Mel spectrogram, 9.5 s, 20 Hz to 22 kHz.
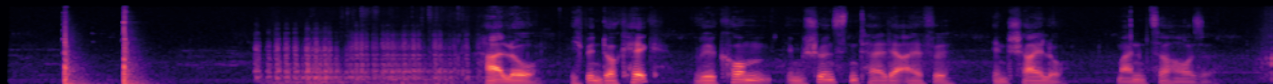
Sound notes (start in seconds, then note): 1.8 creaking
